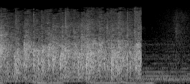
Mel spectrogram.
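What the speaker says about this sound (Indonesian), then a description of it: "Tepuk tangan untuk Dina dan Bayu" Classroom of fourth-grade primary school children clapping for two classmates, a brisk burst of many small hands close by that cuts off abruptly near the end, leaving a quiet room.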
